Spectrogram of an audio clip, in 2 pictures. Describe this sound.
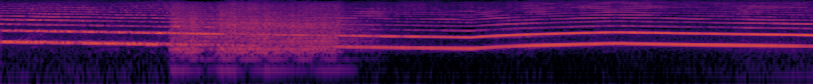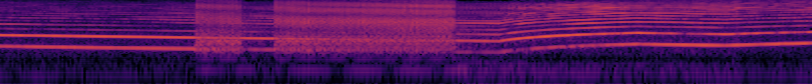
An emergency vehicle blares its horn as its siren screams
